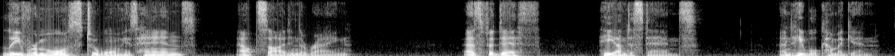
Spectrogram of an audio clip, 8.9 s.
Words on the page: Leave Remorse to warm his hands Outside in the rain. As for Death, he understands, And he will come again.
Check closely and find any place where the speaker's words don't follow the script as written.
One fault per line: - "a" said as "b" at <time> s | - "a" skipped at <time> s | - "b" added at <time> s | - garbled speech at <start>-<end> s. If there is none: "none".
none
